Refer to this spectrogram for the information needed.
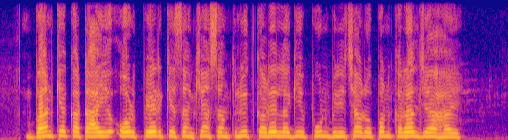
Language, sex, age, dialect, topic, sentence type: Magahi, male, 18-24, Southern, agriculture, statement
